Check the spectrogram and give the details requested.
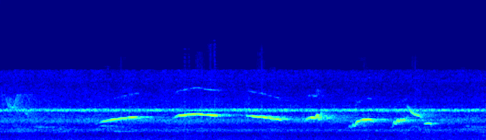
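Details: Oriental magpie-robin, singing to fire up birds for fighting, gives soft sweet whistled phrases that rise, waver and end in short sliding notes, against a steady high background tone.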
